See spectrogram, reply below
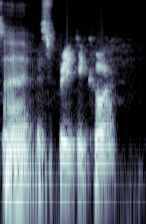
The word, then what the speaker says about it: esprit de corps: The third word is C-O-R-P-S. Lots of extra letters here that do not get pronounced.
